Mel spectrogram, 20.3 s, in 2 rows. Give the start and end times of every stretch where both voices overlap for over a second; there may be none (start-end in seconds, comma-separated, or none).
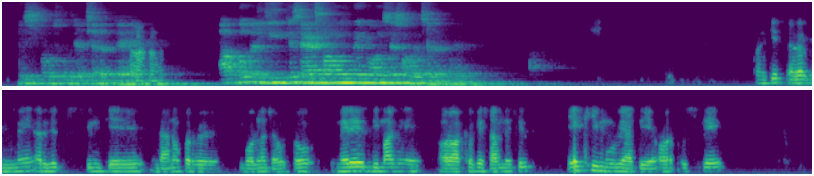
none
